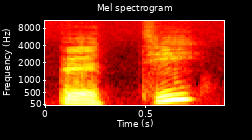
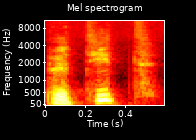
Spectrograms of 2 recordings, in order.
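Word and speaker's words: petit: بيتي روني اي مالاد، بيتي، بيتي، طبعا هنا لا ننطق هذا الطي، لا نقول بيتيت الا في حاله الا ضفنا او.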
